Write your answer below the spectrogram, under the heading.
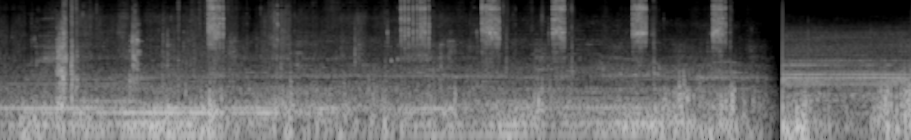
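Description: Socket ratchet clicking in short bursts about once a second as a bolt under the car is worked loose by hand. The sound cuts off suddenly near the end.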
